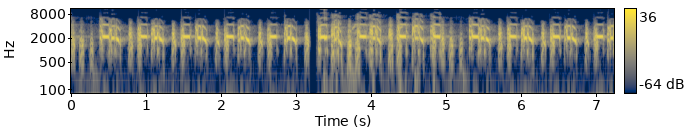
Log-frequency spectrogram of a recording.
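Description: A grey francolin gives loud, harsh, ringing notes in a fast, steady series, about two every second, with no other clear sounds.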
